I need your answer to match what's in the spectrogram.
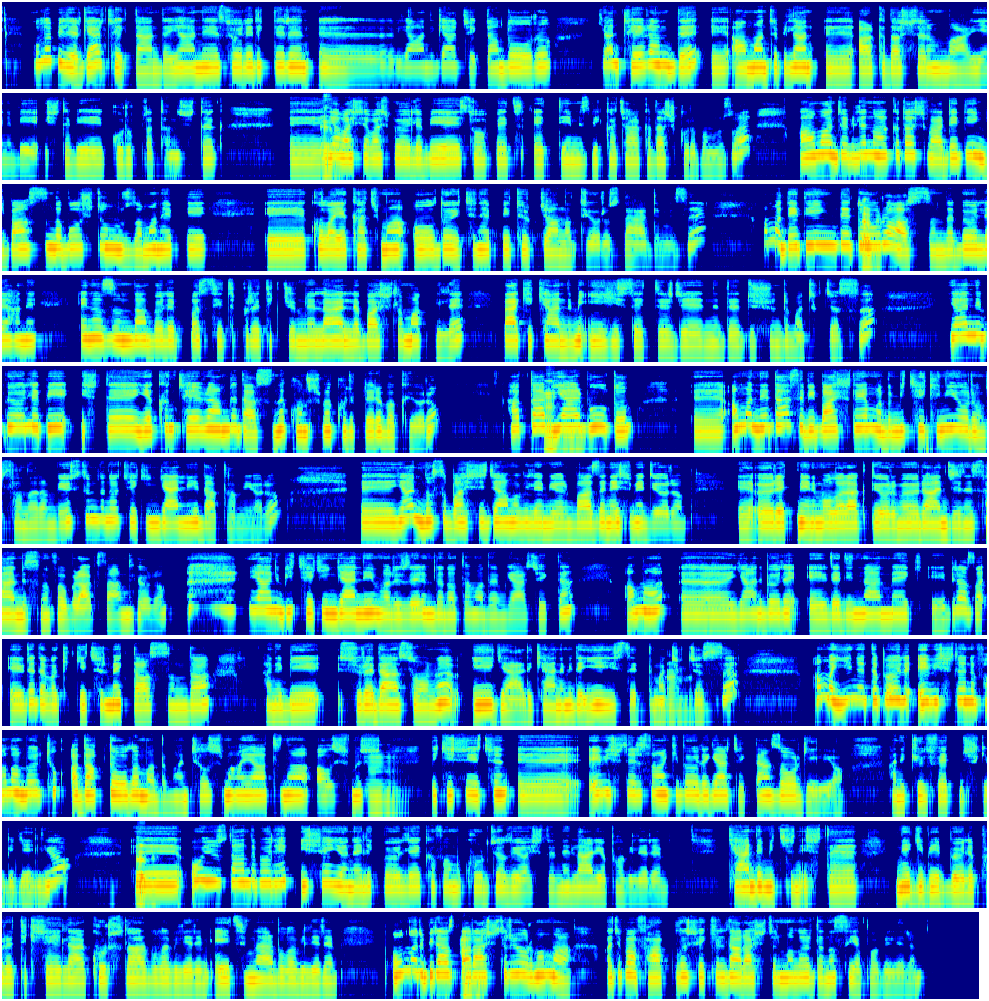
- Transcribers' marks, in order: tapping
- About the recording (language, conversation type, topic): Turkish, advice, Yeni işe başlarken yeni rutinlere nasıl uyum sağlayabilirim?
- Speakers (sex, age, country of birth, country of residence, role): female, 35-39, Turkey, Austria, user; male, 30-34, Turkey, Greece, advisor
